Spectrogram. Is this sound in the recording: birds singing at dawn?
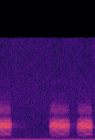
yes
